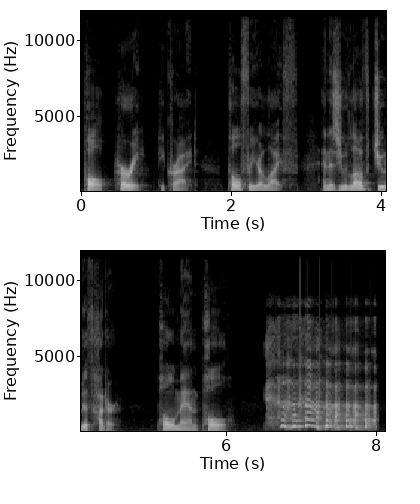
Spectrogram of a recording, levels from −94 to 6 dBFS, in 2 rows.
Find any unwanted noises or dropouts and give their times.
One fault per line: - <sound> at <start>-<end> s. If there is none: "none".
- laugh at 6.5-8.1 s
